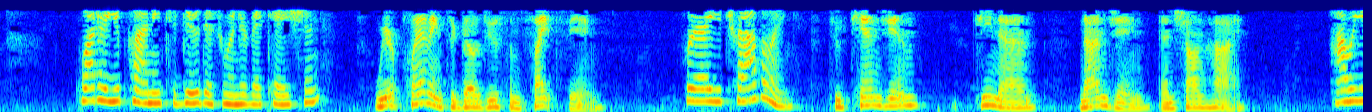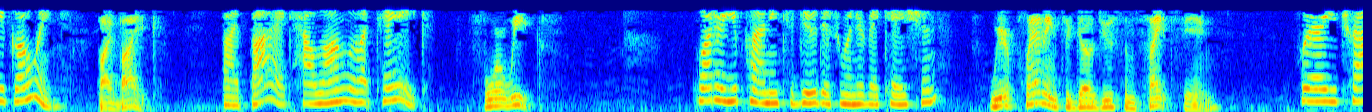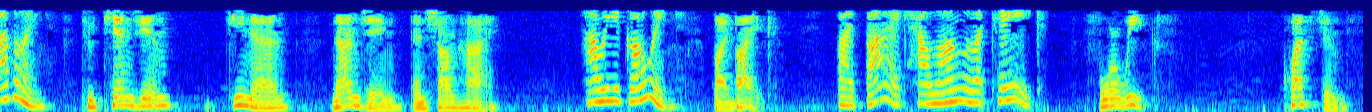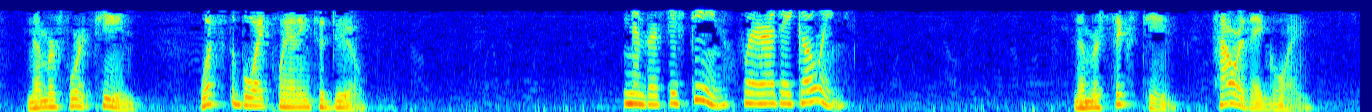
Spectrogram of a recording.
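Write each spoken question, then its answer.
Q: What's the boy planning to do?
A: Go sightseeing

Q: Where are they going?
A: Tianjin, Jinan, Nanjing and Shanghai

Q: How are they going?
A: By bike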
